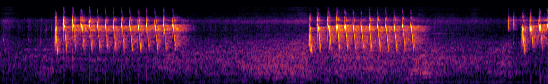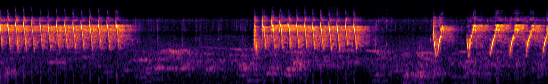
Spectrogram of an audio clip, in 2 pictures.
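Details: Prenjak-type prinias from East Java, phone-recorded and combined from several kinds: four high, fast rattling bursts of even ticking notes, each over a second long, followed by a series of separate sharp descending notes.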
